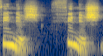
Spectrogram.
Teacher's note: mình nhấn vào âm đầu tiên và mình sẽ trùng xuống ở âm thứ hai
